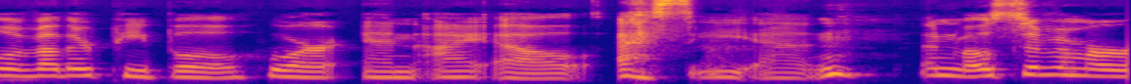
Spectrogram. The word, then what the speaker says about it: Nilsen: Nilsen is Nilsen. It's not Nielsen. It's not Nelson. It's just me and a couple of other people who are Nilsen.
